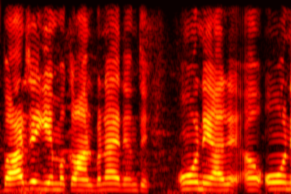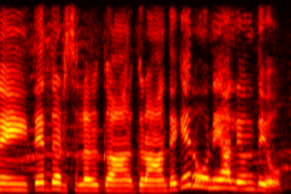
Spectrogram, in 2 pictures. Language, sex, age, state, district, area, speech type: Dogri, female, 45-60, Jammu and Kashmir, Samba, rural, spontaneous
